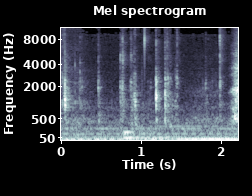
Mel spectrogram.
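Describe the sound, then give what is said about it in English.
Typing on a computer keyboard: many quick, light key clicks in an uneven rhythm, faint and without talk, as someone hunts for a key. “I can't type this morning, apparently. I don't know. There it is. Couldn't find my colon.”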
